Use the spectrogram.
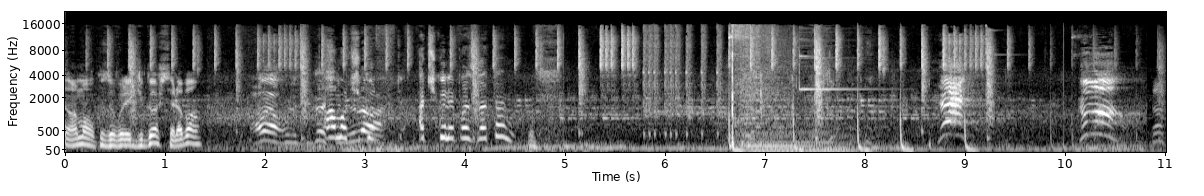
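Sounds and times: background music with drum beat: 0:00.0 - 0:11.0
rising and falling pitched sound: 0:04.5 - 0:08.6
sharp hit: 0:06.6 - 0:08.6.

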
